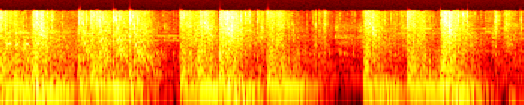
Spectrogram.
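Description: A laser rifle fires in the video game Nuclear Throne. Dense, continuous bursts of rapid shots and impacts come in three long volleys separated by brief dips, loud and busy throughout.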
